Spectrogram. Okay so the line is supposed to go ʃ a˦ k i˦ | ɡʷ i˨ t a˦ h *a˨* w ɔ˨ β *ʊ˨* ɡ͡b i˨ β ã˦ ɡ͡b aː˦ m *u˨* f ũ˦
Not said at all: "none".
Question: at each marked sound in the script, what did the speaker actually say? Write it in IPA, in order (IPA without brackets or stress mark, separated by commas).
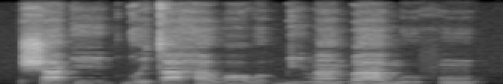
a˨, ʊ˨, u˨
